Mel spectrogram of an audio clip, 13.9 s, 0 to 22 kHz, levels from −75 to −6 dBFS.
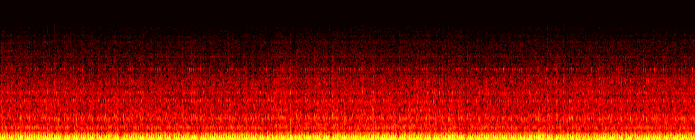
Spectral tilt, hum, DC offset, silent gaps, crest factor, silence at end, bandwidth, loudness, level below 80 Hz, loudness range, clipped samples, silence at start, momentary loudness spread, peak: -7 dB/octave; none; under 0.1%; none; 14 dB; 0 s; 11 kHz; -27 LUFS; -28 dBFS; 1 LU; under 0.1%; 0 s; 2 LU; -10 dBFS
